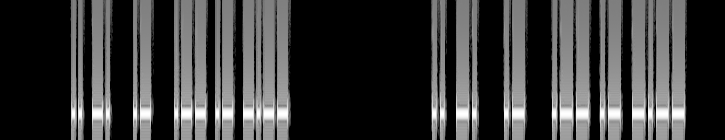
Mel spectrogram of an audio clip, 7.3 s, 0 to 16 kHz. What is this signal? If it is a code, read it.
Morse code, heard as a keyed tone, about 36 wpm, 700 Hz. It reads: IN A WAY IN A WAY
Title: Speed-Racing - Sets of 3 Words 30wpm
